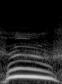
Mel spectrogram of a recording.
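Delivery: a big, high, loud exhale of relief; loud whew. Retold or imitated. Golfer on a hot course, huffing a loud high whew.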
